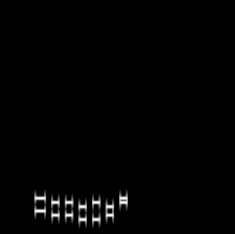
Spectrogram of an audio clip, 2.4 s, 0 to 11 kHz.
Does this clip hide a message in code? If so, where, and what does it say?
Yes: multi-frequency trunk signalling (R1, as on North American trunks) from 0.4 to 1.3 s, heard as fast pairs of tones, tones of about 70 ms. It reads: KP 88475 ST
